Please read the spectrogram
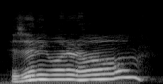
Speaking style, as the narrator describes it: he bent down, put his head into the hole, and called out

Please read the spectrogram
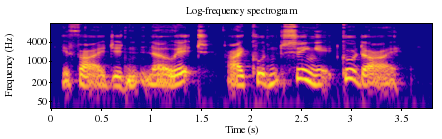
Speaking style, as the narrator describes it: It gave a wheezy little chuckle

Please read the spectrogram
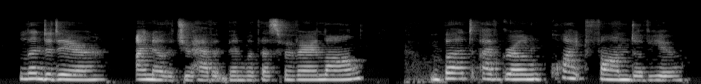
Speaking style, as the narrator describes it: Juliet said sweetly

